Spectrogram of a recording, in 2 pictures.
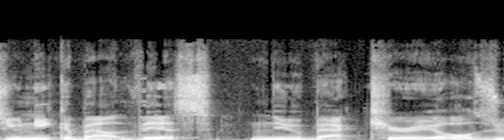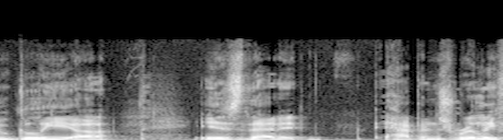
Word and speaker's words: zoogloea: I think that's how you say it, zoogloea.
